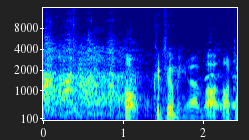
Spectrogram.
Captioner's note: laughter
